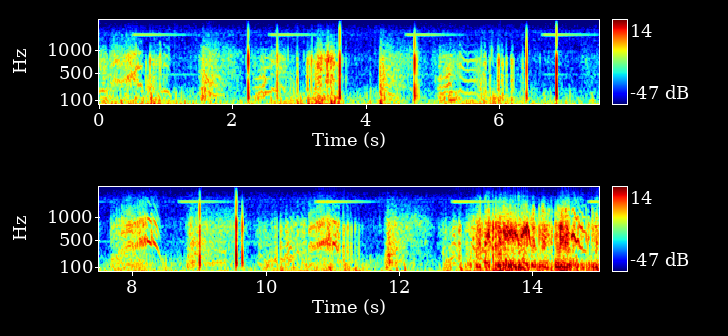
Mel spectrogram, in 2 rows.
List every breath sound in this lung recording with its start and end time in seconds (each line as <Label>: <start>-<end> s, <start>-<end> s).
Inhalation: 0.00-0.95 s, 2.18-3.69 s, 4.96-6.37 s, 7.68-8.45 s, 9.92-11.49 s
Exhalation: 1.45-2.14 s, 4.11-4.92 s, 8.81-9.74 s, 11.81-12.58 s
Wheeze: 0.00-0.69 s, 2.18-2.90 s, 4.96-6.37 s, 7.83-8.46 s, 10.60-11.15 s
